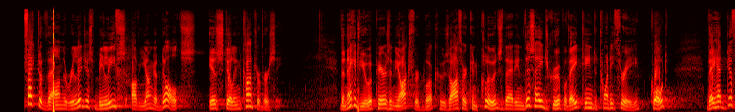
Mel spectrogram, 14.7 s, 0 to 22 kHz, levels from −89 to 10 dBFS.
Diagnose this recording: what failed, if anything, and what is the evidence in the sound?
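The cut-off start is a capture or storage problem: recording kicked in late. There's digital silence up to about 0.49 s, then the sound jumps in mid-way with no attack or fade, so whatever came before that point simply wasn't captured.

Then there's damaged data in the compressed stream, a codec-stage fault. Around 1.03 to 1.09 s you get a short glitch, roughly 56 ms. The decoder hit corrupted frames, lost sync and hunted for the next valid header before recovering.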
